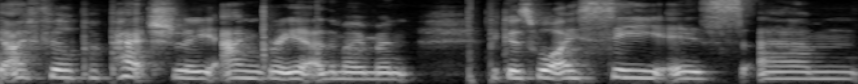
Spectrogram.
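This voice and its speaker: A woman with a slightly hoarse voice, a guest on a video call speaking with indignant passion about parenting. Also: mid-range voice. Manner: impassioned, indignant, with many restarts. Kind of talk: conversational interview, passionate advocacy.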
